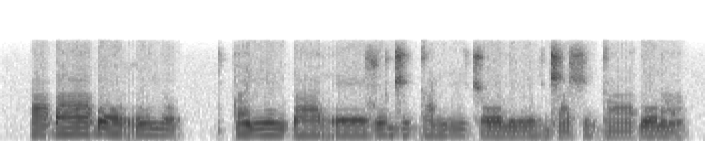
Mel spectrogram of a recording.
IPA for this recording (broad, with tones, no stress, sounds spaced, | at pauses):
a˨ ɓ aː˦ ɓ oː˦˨ r u˦ n ʊ˦ | t ã˦ ɲ ũ˦ ɡ͡b aː˨ r eː˨ z u˦ d͡ʒ i˦ ɡ a˦ ŋ iː˦ t͡ʃ oː˨ l i˨ w i˦ d͡ʒ a˨ ʃ i˦ ɡ aː˨ ɗ o˦ ɾ ã˨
